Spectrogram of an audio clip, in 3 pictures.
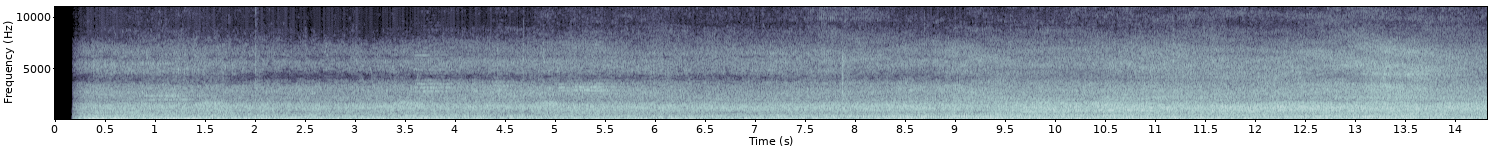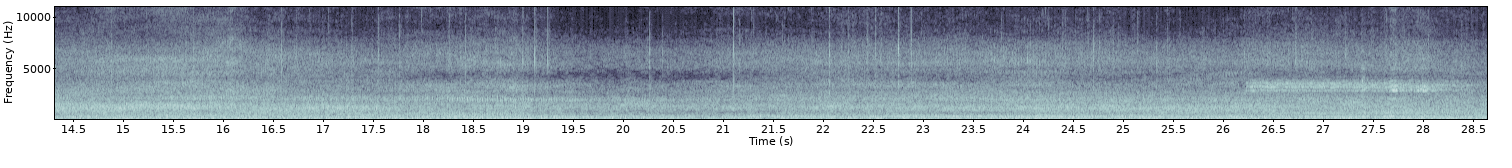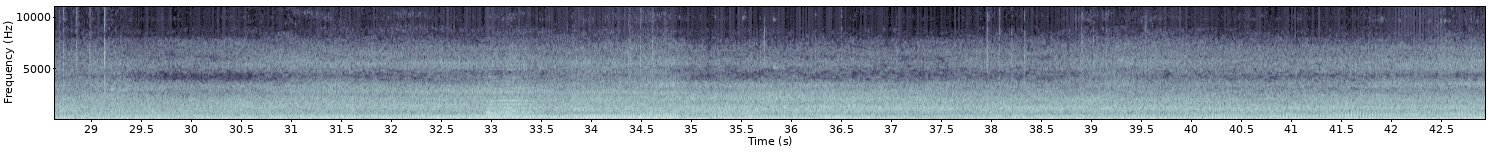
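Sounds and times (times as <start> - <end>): road traffic noise: 0.2 - 42.9
vehicle horn toots: 32.9 - 33.6.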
